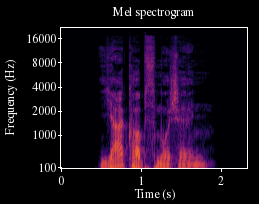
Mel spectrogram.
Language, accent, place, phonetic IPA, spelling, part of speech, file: German, Germany, Berlin, [ˈjaːkɔpsˌmʊʃl̩n], Jakobsmuscheln, noun, De-Jakobsmuscheln.ogg
- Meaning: plural of Jakobsmuschel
